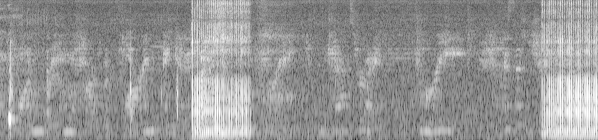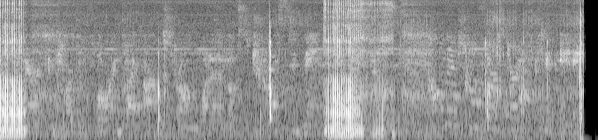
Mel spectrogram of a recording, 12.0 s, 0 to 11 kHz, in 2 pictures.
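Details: 3-month-old Boggle puppy snoring like a human while asleep: three loud, rasping snorts a few seconds apart over faint background talk and music.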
